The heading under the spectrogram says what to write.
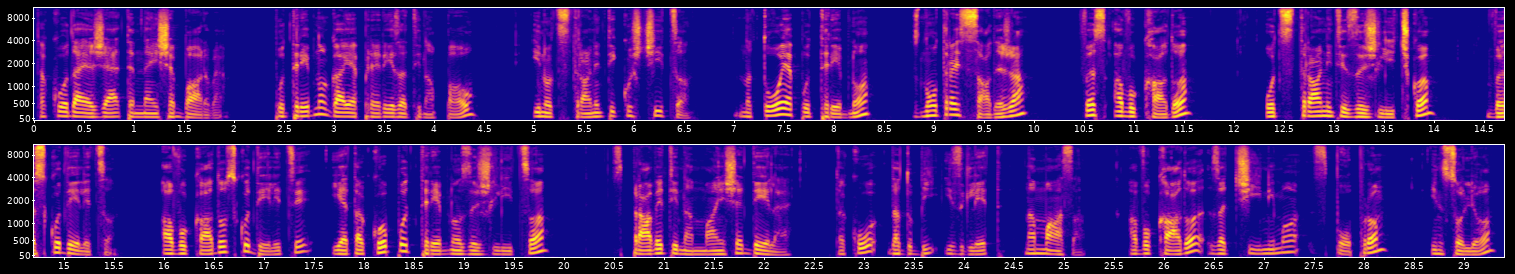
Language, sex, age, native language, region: Slovenian, male, 18-29, Slovenian, Drava region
